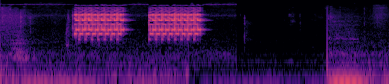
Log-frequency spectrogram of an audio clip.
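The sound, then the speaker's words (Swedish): A telephone rings twice in quick succession, each burst a bright, trilling electronic ring, clear, followed by a short pause with faint background noise. “Vänta, det ringer. Jag ska bara ta det.”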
